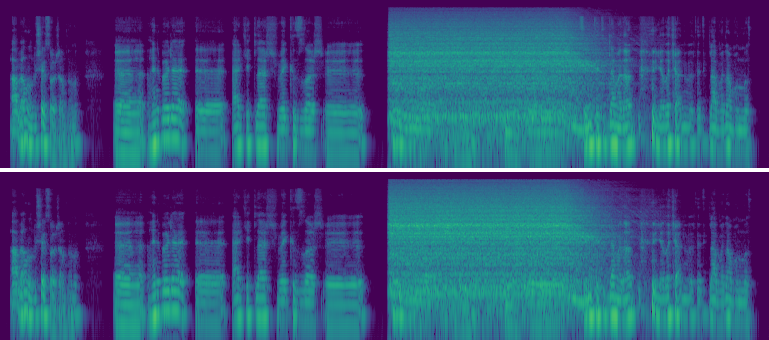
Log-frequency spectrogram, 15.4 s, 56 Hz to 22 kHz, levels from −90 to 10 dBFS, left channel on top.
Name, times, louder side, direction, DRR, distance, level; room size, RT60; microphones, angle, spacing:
voice 1, 0.2-1.6 2.2-7.3 7.8-9.5 9.8-15.0, left 1 dB, 20° left, 0.6 m, -33 dB
licuadora licuado cooking blender smoothie liquate, 7.7-12.9, right 4 dB, 25° right, 1.0 m, -25 dB
4.0 x 3.7 x 3.4 m
head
